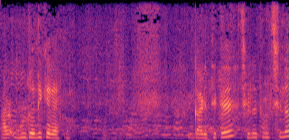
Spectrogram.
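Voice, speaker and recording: A woman's voice: on the high side, level tone, moderate pace, some chatter behind. A middle-aged woman chatting casually as she films a travel vlog, pointing out the sights with delight, on a handheld phone outdoors and from a car. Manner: admiring, pointing out sights to the viewer. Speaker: travel vlogger. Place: outdoors on hill roads and in a moving car. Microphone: phone camera held by the speaker. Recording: loud outdoor and car noise.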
